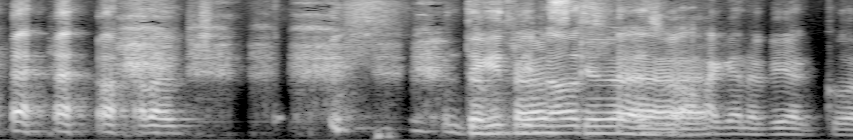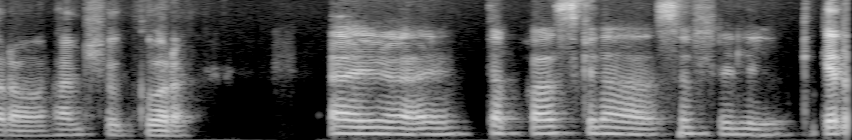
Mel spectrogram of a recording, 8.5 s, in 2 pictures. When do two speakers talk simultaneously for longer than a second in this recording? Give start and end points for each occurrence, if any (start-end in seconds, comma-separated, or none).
2.4-3.7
